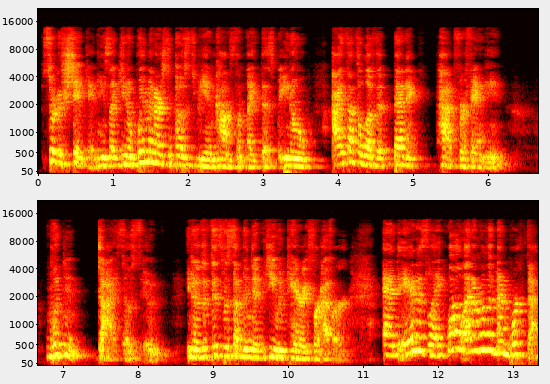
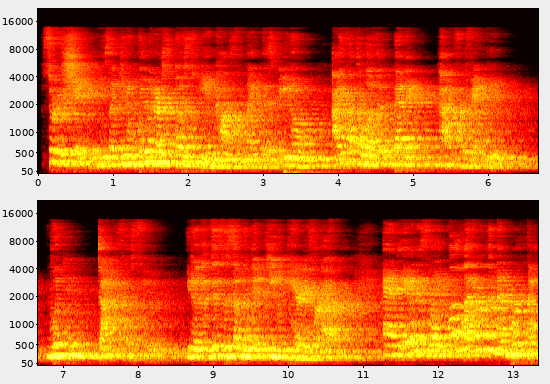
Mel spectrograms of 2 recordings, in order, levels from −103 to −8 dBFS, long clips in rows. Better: first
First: room echo; slight; dies away in 0.3 s // off-mic speech; far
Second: room echo; strong; dies away in 2.4 s // off-mic speech; far

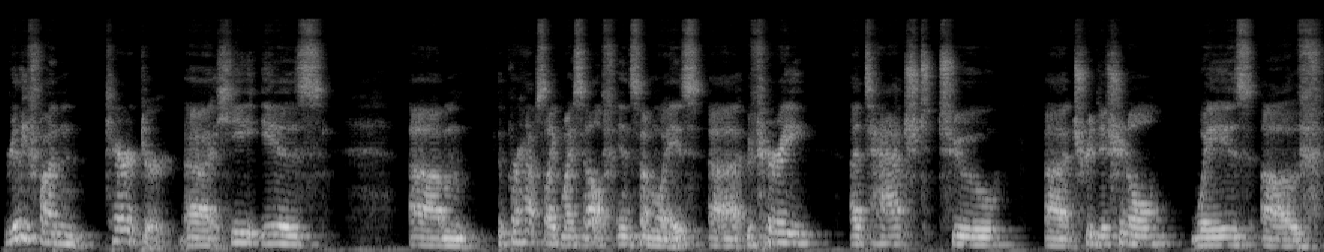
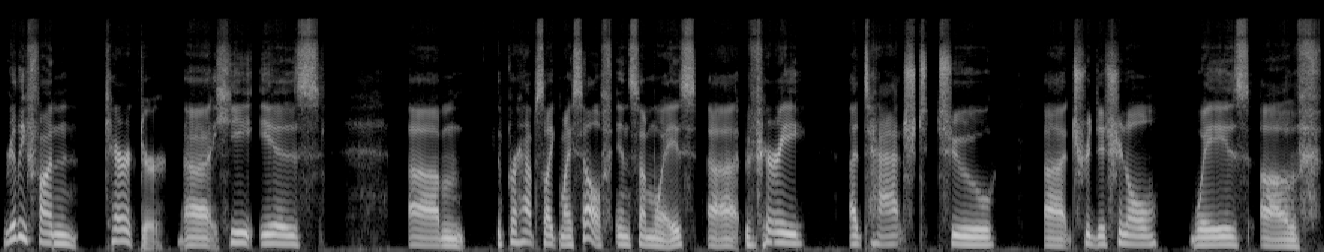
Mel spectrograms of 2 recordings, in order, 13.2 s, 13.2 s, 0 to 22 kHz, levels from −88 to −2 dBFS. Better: second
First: off-mic speech; far // room echo; slight; dies away in 0.3 s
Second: none

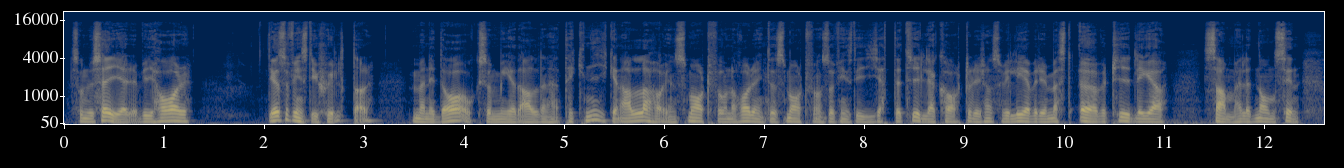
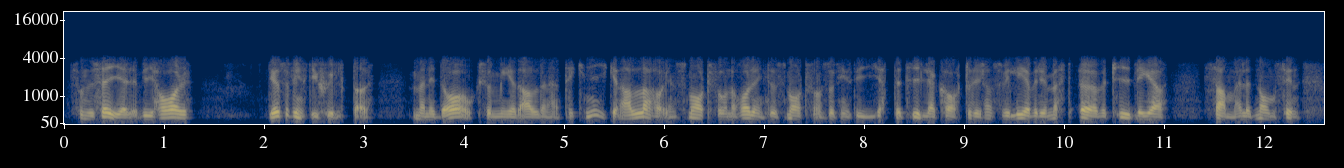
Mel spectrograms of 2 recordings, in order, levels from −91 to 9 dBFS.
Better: first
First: none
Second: phone-call audio

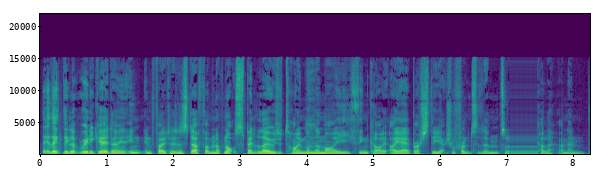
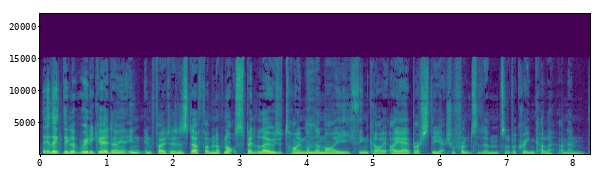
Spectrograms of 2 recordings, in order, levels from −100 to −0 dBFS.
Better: second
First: audio freezing; at 7 s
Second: none

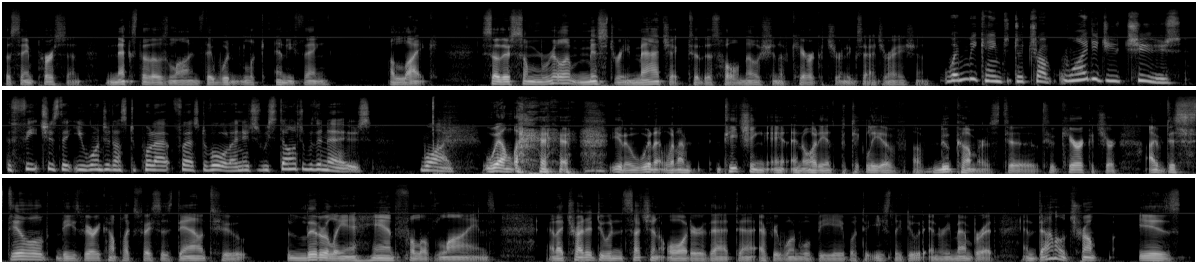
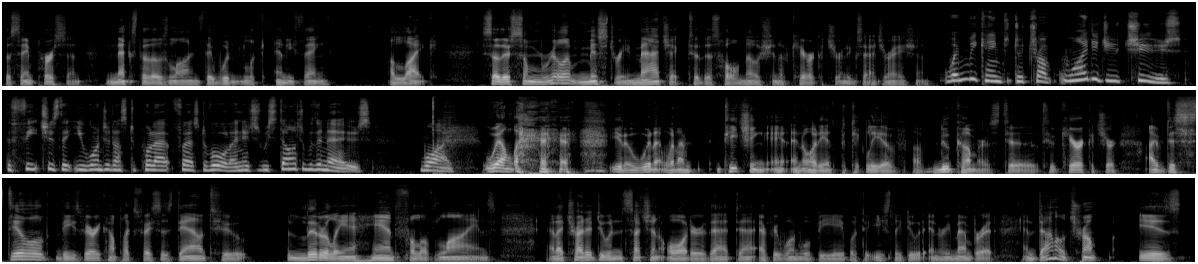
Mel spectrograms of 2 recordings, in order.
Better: second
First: high-pitched whine; faint; throughout; 4 kHz, 30 dB below the speech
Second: none

